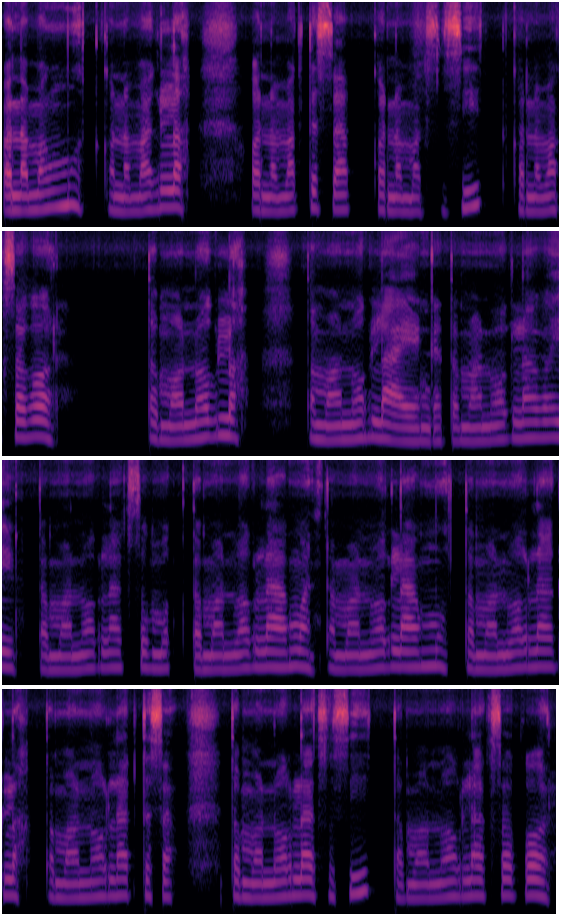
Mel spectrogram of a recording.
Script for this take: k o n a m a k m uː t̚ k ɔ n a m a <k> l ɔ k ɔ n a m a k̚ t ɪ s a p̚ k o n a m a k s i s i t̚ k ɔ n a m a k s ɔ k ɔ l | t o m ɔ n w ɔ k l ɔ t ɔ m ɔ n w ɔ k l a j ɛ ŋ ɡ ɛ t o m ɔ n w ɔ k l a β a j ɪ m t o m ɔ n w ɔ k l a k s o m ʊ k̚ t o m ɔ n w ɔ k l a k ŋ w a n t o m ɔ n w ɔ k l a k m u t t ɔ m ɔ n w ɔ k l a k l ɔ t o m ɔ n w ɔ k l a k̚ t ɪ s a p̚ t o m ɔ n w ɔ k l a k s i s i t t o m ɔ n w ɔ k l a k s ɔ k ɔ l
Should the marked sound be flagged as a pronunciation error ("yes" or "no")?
no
